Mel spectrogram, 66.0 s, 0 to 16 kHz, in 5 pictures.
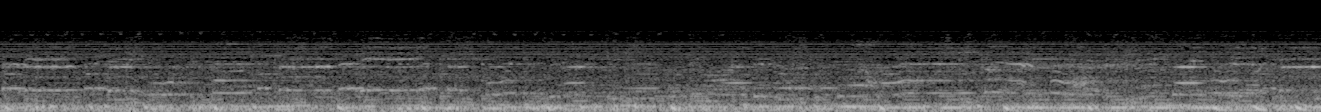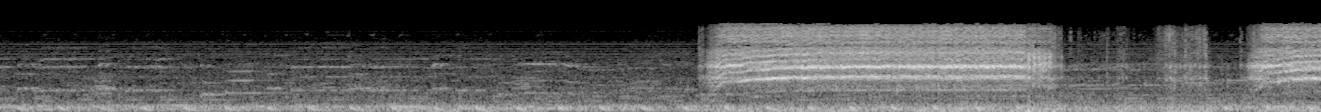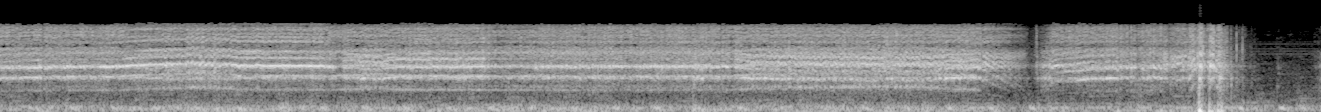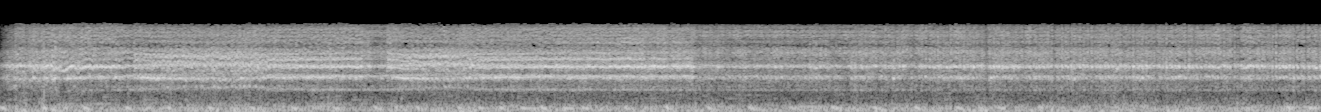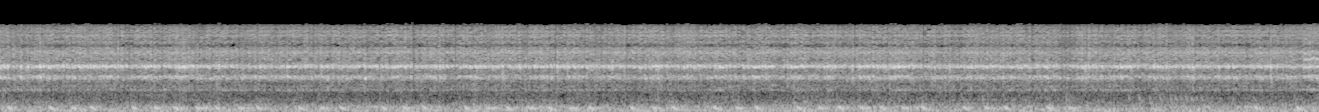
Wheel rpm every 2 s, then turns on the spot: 0, 0, 0, 0, 0, 0, 0, 0, 0, 0, 100, 140, 20, 140, 160, 160, 160, 160, 100, 40, 150, 160, 160, 160, 160, 160, 160, 160, 160, 160, 160, 160, 160.
none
